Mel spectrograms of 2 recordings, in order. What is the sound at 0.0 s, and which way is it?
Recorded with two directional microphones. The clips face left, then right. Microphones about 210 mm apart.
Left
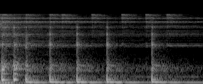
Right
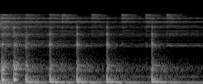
Drum kit, centre (ahead or behind).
